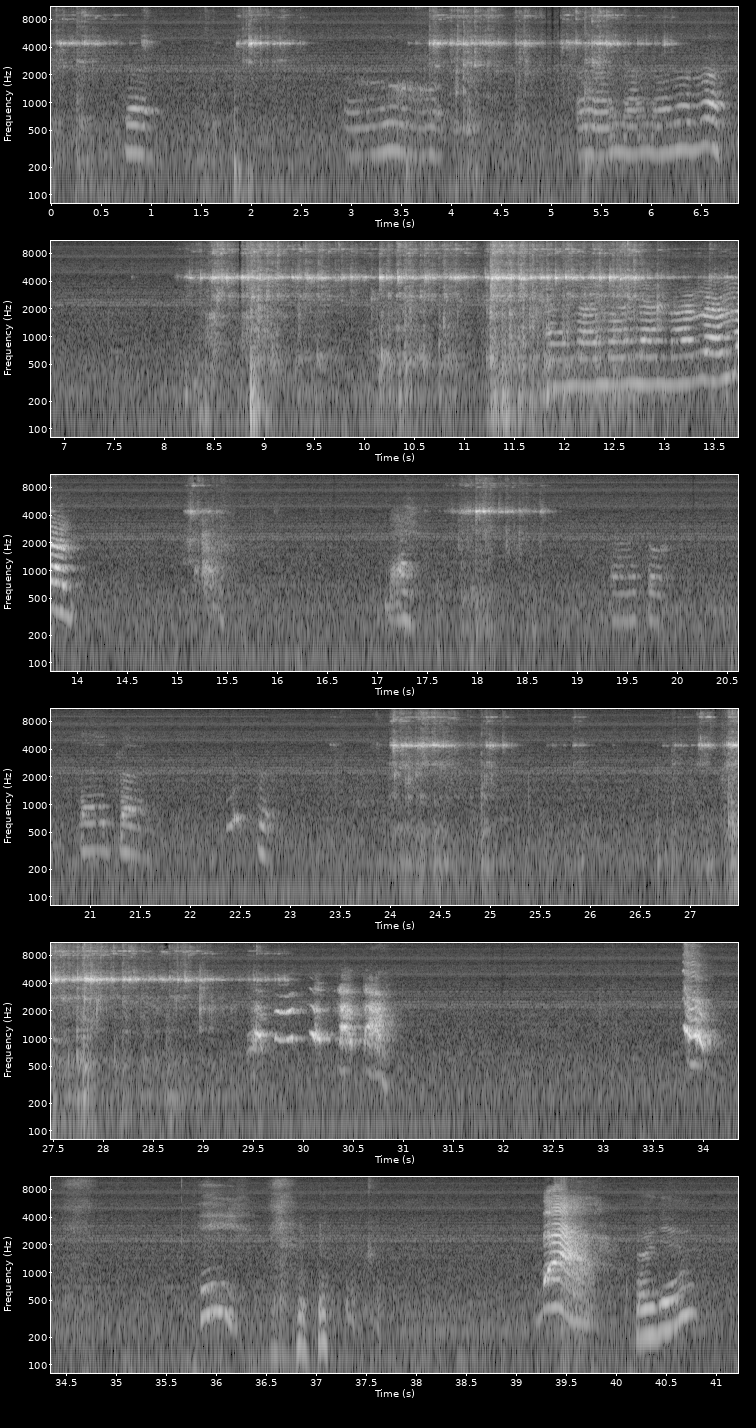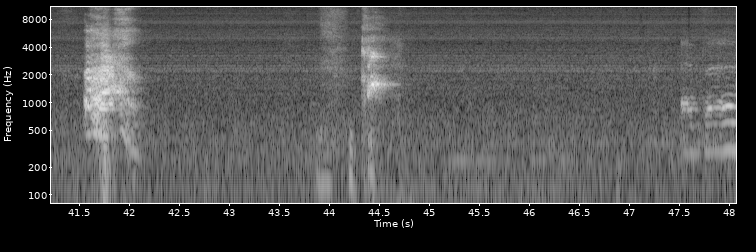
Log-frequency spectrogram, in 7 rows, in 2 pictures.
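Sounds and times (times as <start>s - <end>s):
baby squealing and whining: 33.8s - 34.2s, 41.6s - 42.2s, 44.3s - 44.8s.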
